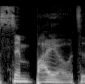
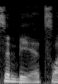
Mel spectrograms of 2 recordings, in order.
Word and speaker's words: symbiotes: But like, No, it's not symbiotes. It's symbiotes. Like, yeah, we've heard it pronounced that way on the shows.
